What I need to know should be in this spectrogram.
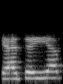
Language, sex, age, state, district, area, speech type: Urdu, female, 30-45, Uttar Pradesh, Lucknow, urban, conversation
